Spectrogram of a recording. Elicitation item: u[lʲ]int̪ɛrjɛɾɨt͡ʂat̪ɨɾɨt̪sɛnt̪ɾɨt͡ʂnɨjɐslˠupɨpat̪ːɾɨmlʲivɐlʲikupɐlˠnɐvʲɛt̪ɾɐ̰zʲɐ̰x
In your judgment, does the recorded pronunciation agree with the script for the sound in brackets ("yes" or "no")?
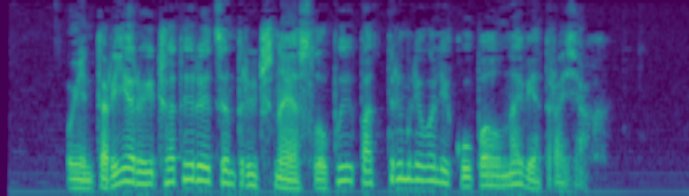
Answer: no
